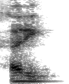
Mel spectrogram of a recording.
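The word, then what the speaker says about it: हरि: So when you say, when you read the shabdas under this topic, remember it is e, not e. Hari, not hari.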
